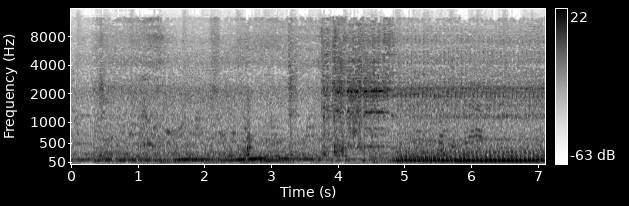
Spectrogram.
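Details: Honda Scoopy i scooter with hard starting caused by a non-working fuel pump, started after the pump repair and reassembly: fires up and settles into a steady, even idle with a smooth low putter and no misses; normal idle.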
